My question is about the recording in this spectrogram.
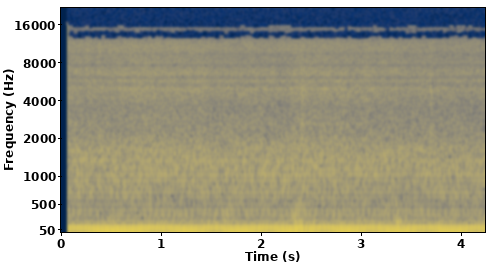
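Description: Steady, loud low rumble of a motorboat running under way across choppy water.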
